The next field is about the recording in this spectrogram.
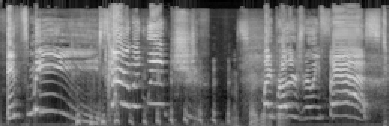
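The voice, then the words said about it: Mock Scarlet Witch accent. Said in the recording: “all of our accents better than Elizabeth Olsen as Scarlet Witch in Age of Ultron.”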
